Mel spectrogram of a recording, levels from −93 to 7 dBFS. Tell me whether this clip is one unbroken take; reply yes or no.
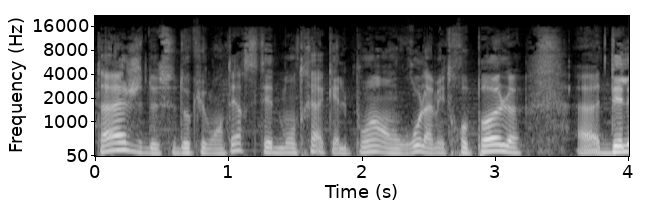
yes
